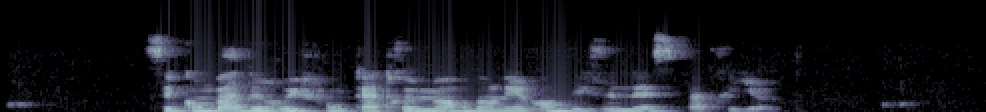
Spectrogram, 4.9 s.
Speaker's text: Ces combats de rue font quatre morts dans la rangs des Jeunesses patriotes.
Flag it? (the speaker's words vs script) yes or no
yes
